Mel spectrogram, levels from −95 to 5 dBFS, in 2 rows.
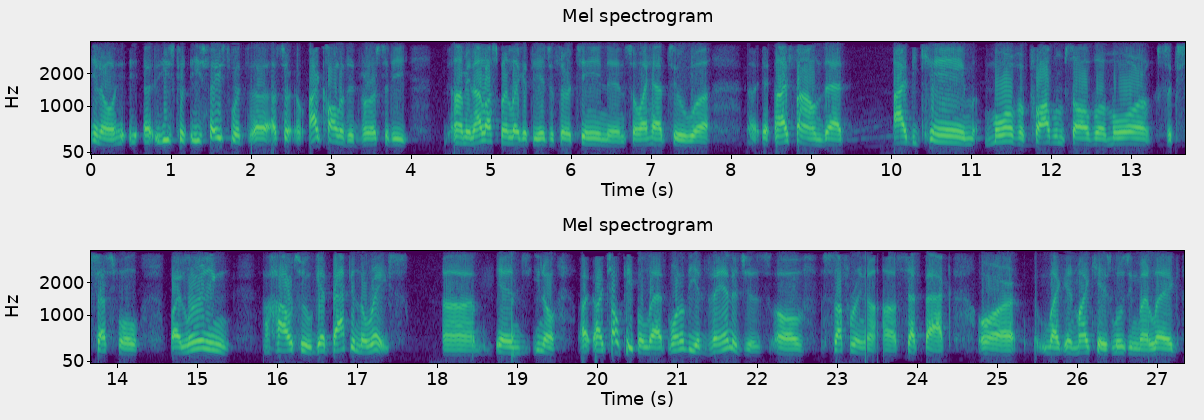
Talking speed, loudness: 165 wpm, -25 LUFS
